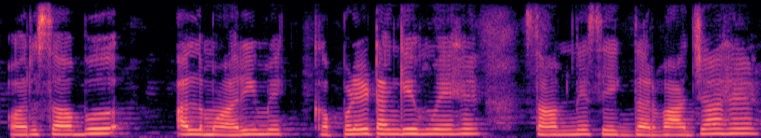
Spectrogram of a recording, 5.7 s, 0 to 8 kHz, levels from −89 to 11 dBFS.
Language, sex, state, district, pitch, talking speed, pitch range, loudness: Hindi, female, Madhya Pradesh, Umaria, 255 Hz, 135 wpm, 230-275 Hz, -14 LUFS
